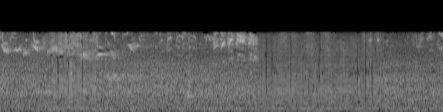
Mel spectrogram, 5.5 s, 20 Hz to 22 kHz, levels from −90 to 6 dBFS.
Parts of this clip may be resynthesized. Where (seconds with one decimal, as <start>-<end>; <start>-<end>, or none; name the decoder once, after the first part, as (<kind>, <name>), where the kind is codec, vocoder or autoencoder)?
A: 0.6-1.2 (vocoder, BigVGAN v2); 3.2-4.8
